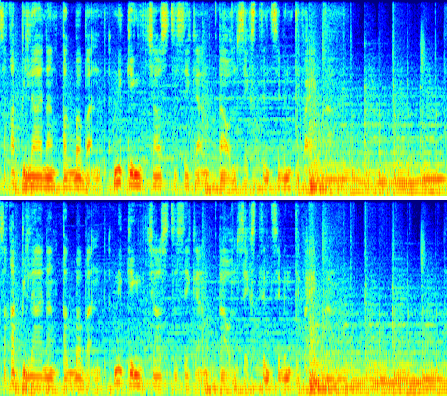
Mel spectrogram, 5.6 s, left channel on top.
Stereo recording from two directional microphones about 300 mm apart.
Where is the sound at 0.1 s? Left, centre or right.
Left.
